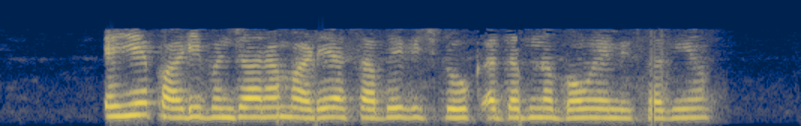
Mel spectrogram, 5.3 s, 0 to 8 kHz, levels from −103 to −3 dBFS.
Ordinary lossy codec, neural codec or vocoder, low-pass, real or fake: AAC, 16 kbps; none; 7.2 kHz; real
